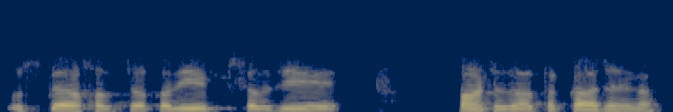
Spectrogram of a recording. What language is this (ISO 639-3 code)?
urd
